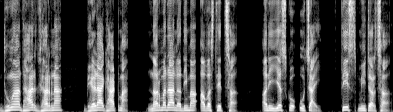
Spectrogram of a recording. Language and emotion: Nepali, neutral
